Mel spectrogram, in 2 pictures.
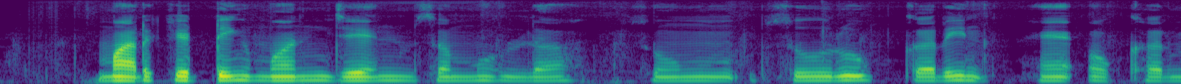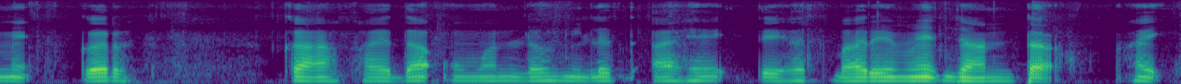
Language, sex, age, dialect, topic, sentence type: Chhattisgarhi, male, 60-100, Northern/Bhandar, banking, statement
